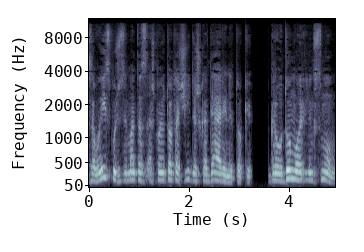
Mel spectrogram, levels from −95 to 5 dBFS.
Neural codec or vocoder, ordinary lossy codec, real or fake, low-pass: vocoder, 44.1 kHz, 128 mel bands every 512 samples, BigVGAN v2; AAC, 32 kbps; fake; 10.8 kHz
